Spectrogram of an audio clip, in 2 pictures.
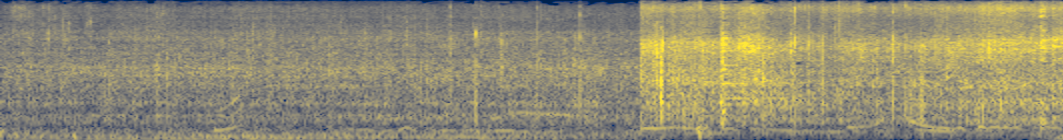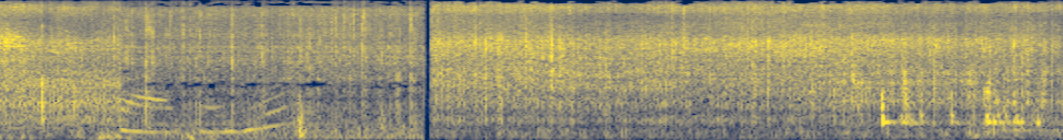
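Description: Cauliflower florets frying in hot oil in a metal wok, a steady sizzle, stirred with a spatula; the sizzle gets louder about three seconds in.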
